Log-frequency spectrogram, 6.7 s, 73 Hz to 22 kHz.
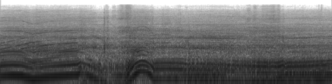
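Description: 2020 Yamaha R6's inline-four engine running under way, its pitch dipping and rising several times as the throttle is eased and opened, with one quick rise and fall about three seconds in, then holding steadier near the end.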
